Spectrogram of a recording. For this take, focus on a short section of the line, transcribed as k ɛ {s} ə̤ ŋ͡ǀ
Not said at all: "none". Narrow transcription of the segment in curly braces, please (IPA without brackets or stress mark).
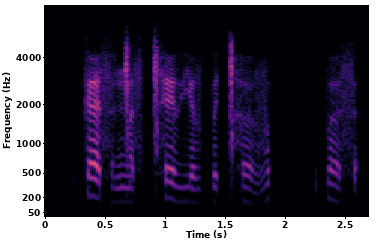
s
